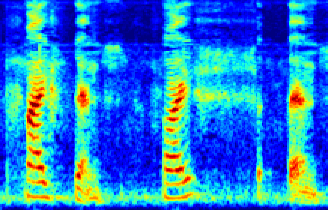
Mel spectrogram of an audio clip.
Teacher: we don't produce V but we say F why because now the neighboring sound is p the neighboring sound · Then we have the change to fa. So va voiced becoming fa voiceless because the following sound here is voiceless, which is pa. Total assimilation, when you have identicality here, we have a case of identicality.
